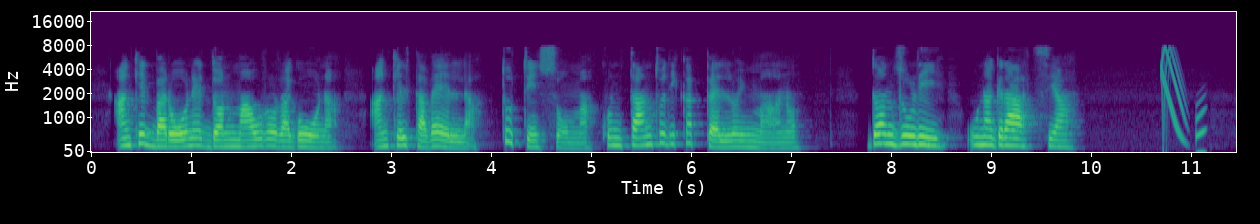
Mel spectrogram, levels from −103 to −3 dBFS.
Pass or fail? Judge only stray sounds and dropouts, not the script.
fail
